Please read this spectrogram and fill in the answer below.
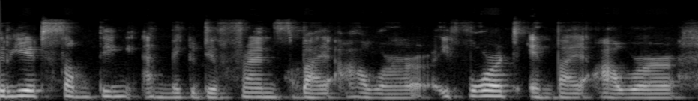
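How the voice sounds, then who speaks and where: Very slow speech in a non-native accent, with fairly even intonation. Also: woman, quiet background. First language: not English. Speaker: live streamer, motivational talk. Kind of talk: casual motivational livestream monologue. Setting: live stream. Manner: halting, many fillers (uh, you know).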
